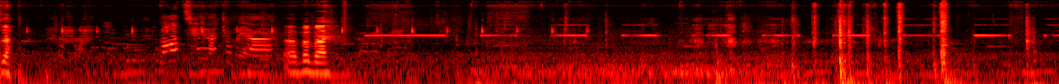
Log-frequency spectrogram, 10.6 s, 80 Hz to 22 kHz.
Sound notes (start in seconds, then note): 6.8 nervous breathing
